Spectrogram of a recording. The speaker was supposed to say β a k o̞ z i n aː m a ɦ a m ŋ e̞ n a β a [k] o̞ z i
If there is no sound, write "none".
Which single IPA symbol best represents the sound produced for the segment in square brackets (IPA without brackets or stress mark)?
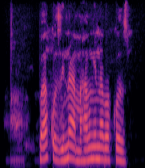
k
